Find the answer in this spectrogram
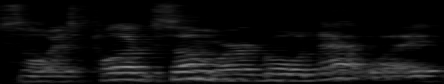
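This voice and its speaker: This man has a high pitch. He talks at a fairly slow pace. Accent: Midwestern US. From Indiana. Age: 70s. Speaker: local resident. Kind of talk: public comment at a town meeting. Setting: town council public hearing.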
